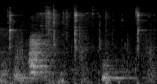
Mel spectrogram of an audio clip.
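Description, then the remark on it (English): A dog whimpers softly with a few short, high whines and a longer, lower whine, fairly quiet, with no one speaking. “Or the dog's doing it, one or the other.”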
